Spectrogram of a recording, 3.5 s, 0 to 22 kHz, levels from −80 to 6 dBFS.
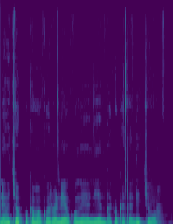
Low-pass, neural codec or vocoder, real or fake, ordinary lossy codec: none; vocoder, 44.1 kHz, 128 mel bands every 256 samples, BigVGAN v2; fake; none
